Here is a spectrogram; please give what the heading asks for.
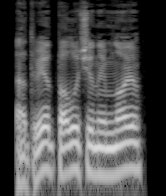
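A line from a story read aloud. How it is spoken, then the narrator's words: Polite metallic voice. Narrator (Russian): проинформировал он затем учтивым металлическим голосом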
